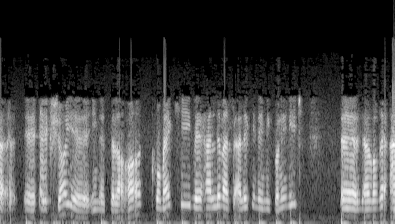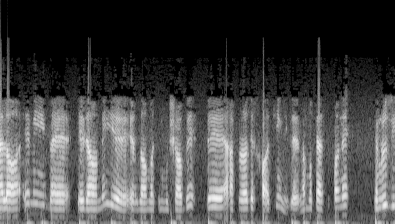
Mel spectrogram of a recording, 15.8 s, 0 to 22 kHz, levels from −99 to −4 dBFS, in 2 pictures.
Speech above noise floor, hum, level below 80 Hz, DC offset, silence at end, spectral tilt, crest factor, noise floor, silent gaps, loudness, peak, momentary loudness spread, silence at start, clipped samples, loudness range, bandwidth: 34 dB; none; -46 dBFS; under 0.1%; 0 s; -5 dB/octave; 18 dB; -50 dBFS; none; -17 LUFS; 0 dBFS; 12 LU; 0 s; under 0.1%; 4 LU; 9.4 kHz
